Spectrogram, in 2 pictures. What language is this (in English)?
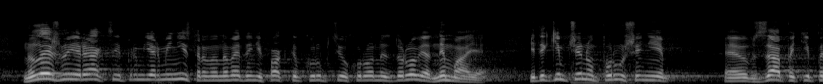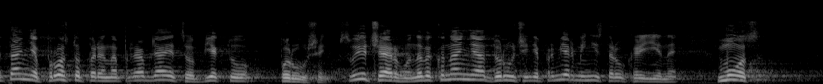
Ukrainian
